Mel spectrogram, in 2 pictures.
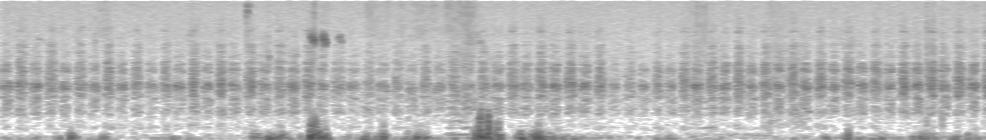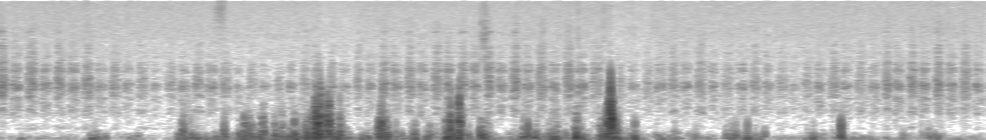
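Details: Lurcher dog near a rabbit it had chased, panting heavily: rough, breathy, low bursts, sparse and quiet for the first eight seconds, then loud and close together to the end, over a faint steady hum.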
